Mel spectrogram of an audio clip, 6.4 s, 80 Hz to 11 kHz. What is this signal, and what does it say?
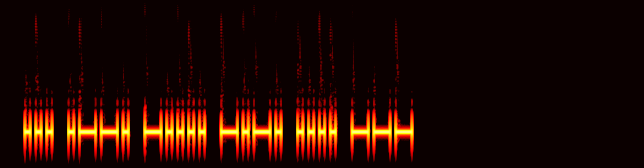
Morse code, heard as a keyed tone, about 23 wpm, 700 Hz. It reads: SP6CHO
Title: DXCC-100 Call Signs - 6 Characters - Repeated 3x - 22wpm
